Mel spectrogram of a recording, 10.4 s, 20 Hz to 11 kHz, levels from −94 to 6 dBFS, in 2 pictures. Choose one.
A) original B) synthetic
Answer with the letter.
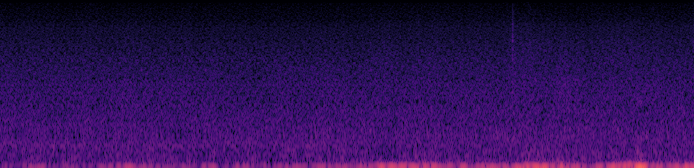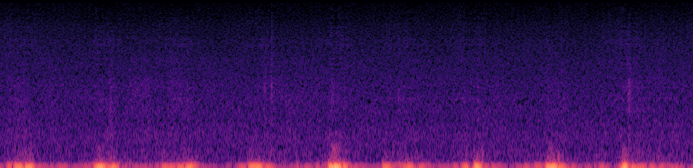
B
